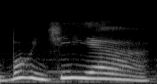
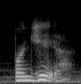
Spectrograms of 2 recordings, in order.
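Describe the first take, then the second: First: It is said in a friendly, pleasant way. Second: It is said in a harsh, rude way.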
